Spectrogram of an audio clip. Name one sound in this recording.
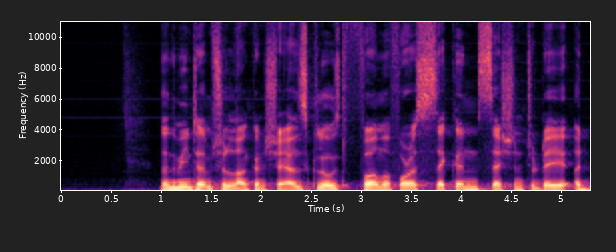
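A young man speaks calmly and clearly into a microphone.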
